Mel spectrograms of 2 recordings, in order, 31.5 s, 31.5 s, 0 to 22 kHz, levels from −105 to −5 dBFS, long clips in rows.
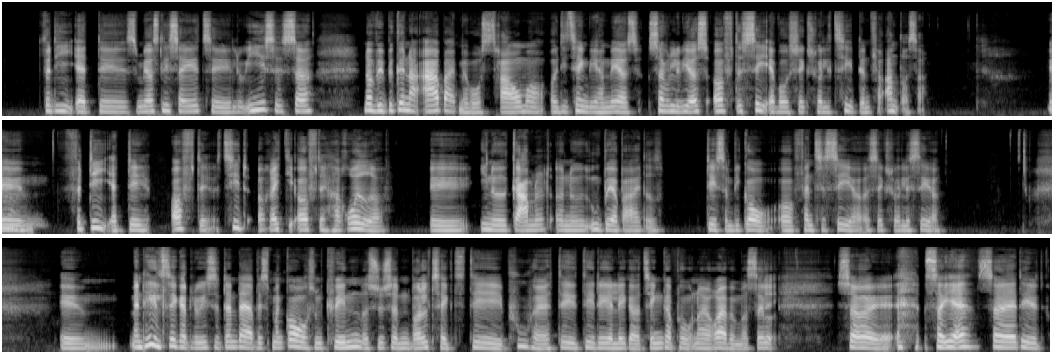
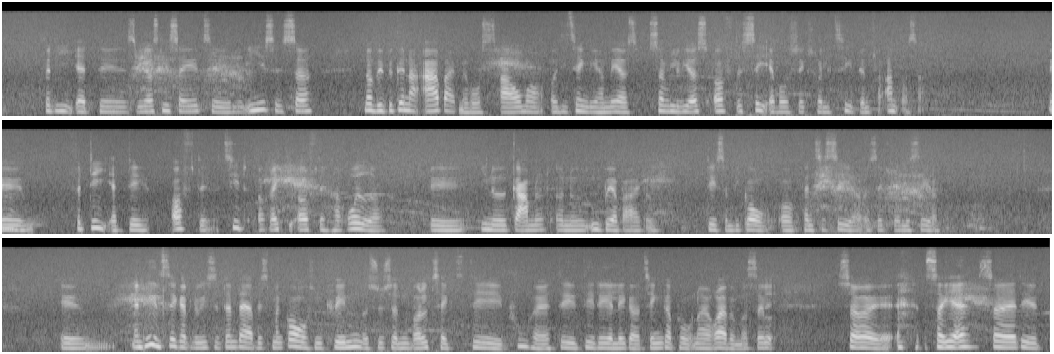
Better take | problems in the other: first | hiss; loud; throughout; 7 dB below the speech

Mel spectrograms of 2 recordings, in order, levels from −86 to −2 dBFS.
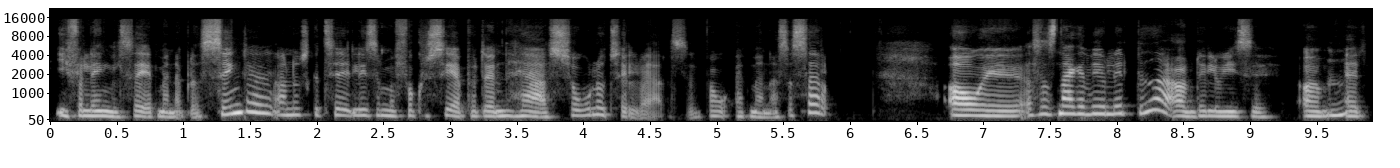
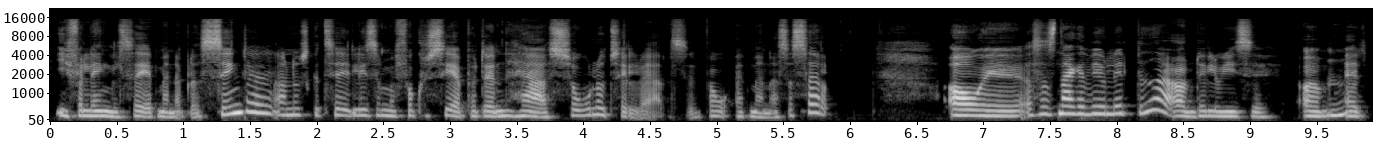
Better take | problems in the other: second | garbled, watery; slightly; nothing above 15 kHz

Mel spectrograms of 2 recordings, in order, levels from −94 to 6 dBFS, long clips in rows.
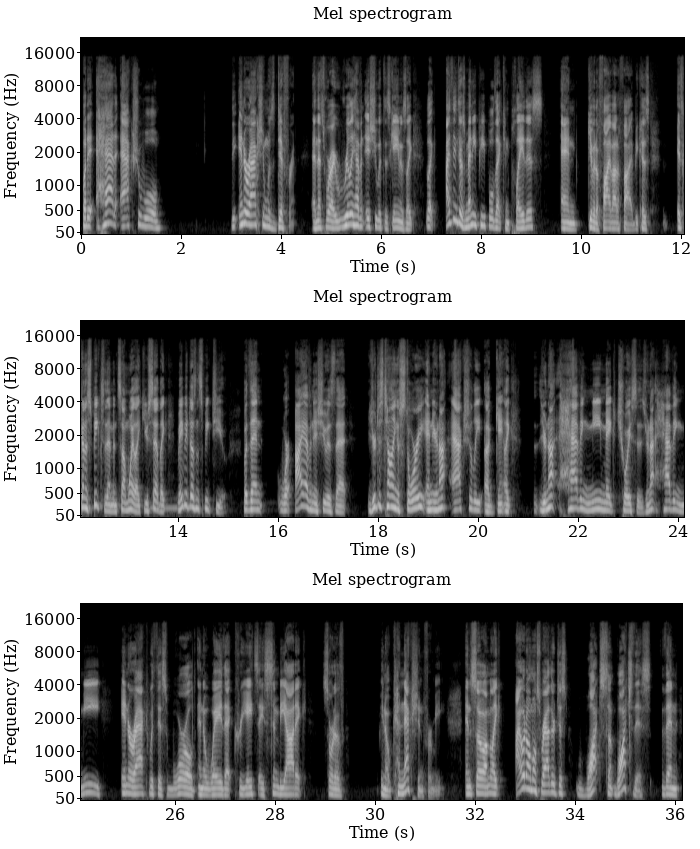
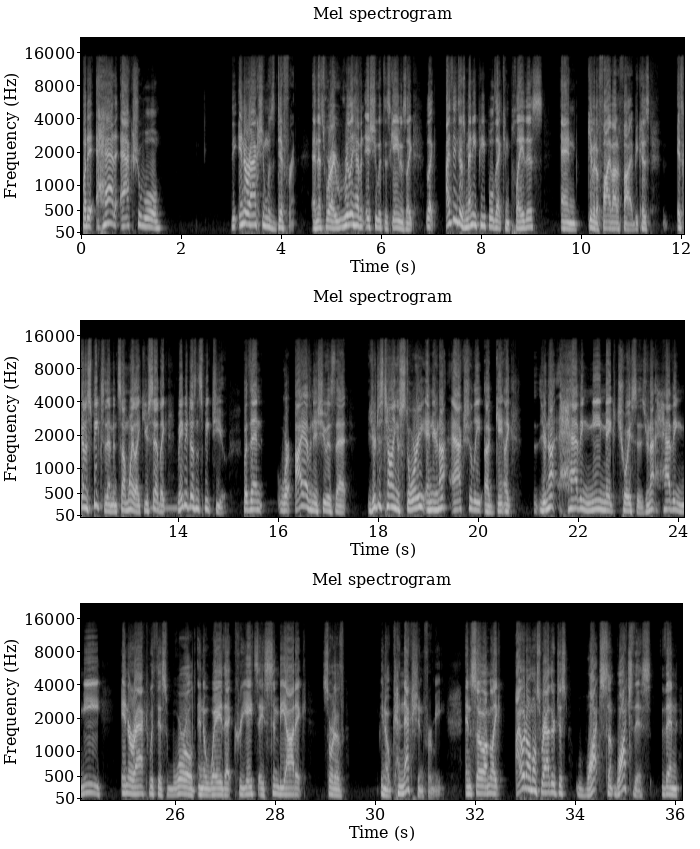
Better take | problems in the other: first | distortion; slight; 10 dB below the speech

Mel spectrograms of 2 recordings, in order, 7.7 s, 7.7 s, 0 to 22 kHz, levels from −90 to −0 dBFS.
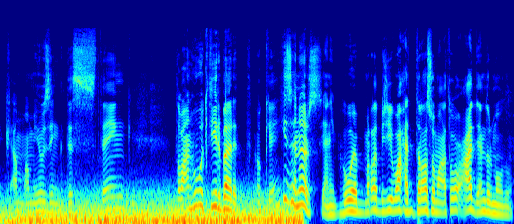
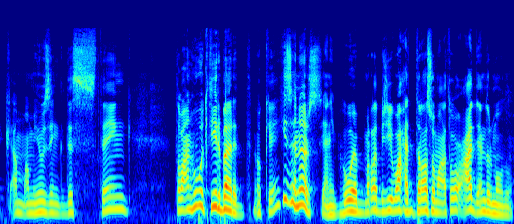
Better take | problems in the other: second | low rumble; noticeable; until 4.5 s; 15 dB below the speech

